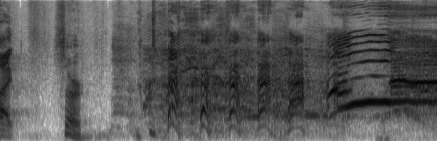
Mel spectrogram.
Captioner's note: all laughing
